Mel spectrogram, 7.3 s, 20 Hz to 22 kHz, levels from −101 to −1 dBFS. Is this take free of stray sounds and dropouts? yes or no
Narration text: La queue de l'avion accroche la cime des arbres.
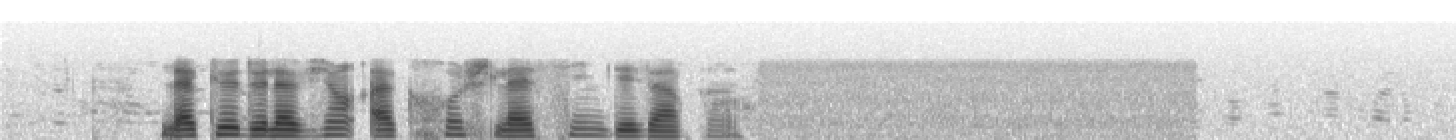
yes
